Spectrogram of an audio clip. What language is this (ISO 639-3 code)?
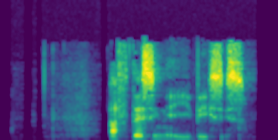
ell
